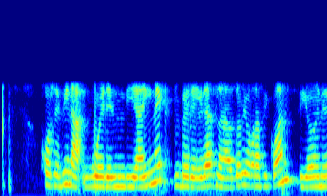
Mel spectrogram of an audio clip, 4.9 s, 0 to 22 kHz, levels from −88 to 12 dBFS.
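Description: Throughout, the speech carries the AMR narrowband mobile codec. Nothing above 4 kHz passes, so it sounds boxed in. The damage is heavy. A vocal-tract model fed by few pulses leaves the voice buzzy and synthetic. That fits a low mode near 5.9 kbps.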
